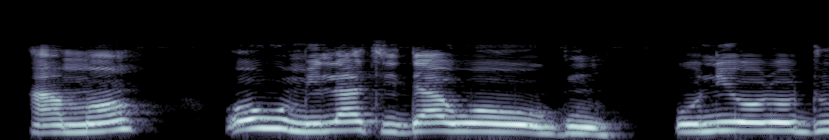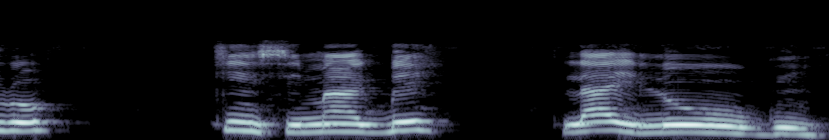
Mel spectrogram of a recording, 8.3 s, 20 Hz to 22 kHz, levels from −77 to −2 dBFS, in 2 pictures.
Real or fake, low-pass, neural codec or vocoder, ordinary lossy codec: real; none; none; none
